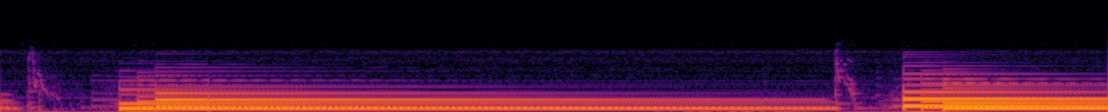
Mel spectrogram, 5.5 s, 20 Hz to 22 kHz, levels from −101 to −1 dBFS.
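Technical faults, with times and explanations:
1.00 s and 3.78 s: damaged data in a compressed stream. The music breaks into a brief glitch at each point, over in about 10 to 14 milliseconds. Part of the compressed data there is wrong. The decoder cannot read those bytes as valid frames. It loses its place in the stream and hunts for the next frame header. While it does, garbled or missing output comes through. That gives the short glitch before the music resumes.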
